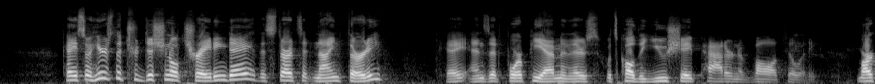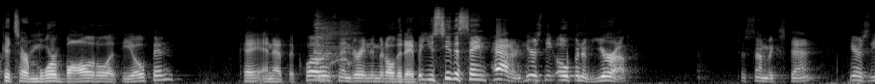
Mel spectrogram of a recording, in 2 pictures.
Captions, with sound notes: Here's the traditional trading day. This starts at nine 30, ends at four p m, and there's what's called the u shaped pattern of volatility. Markets are more volatile at the open, and at the close [COUGH] and during the middle of the day. But you see the same pattern. Here's the open of Europe, to some extent.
